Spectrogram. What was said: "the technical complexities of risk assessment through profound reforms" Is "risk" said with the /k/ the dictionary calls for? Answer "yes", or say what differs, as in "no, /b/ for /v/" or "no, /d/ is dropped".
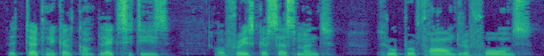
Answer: yes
